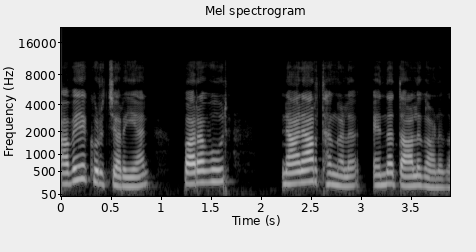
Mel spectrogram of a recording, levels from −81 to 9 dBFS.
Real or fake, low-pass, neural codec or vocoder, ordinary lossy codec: real; 10.8 kHz; none; none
